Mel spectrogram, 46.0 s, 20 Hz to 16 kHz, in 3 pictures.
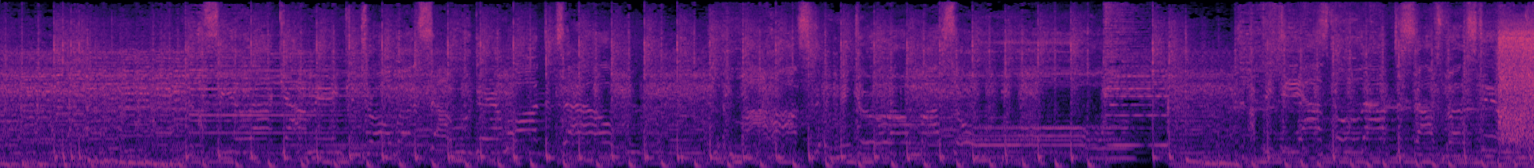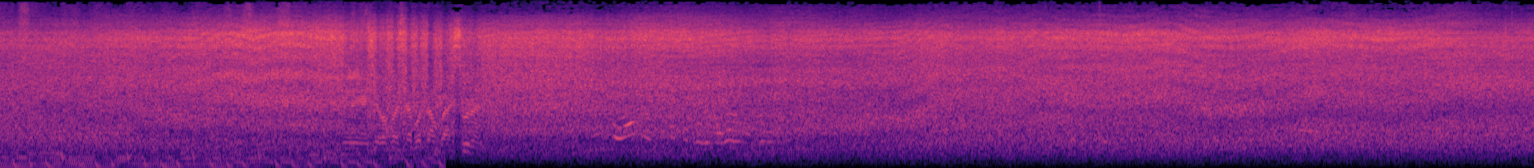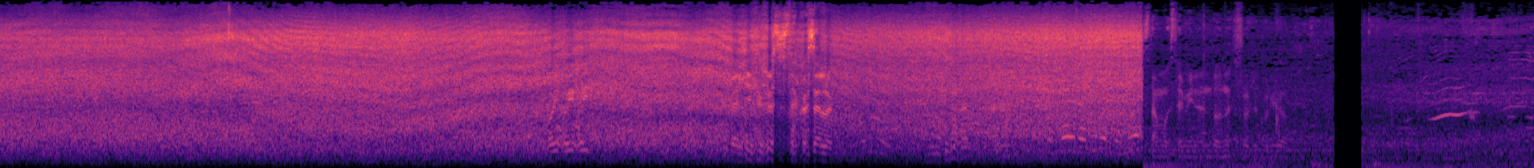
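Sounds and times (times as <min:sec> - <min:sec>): heavy rock music: 0:00.0 - 0:20.8
waterfall rushing: 0:15.0 - 0:42.1.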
